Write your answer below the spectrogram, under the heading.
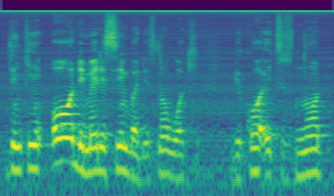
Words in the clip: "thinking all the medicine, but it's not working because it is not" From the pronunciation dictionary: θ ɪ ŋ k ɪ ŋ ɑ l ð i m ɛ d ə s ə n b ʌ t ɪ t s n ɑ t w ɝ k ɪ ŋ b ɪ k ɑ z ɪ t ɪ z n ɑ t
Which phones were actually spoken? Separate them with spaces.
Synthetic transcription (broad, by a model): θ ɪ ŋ k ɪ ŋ ɑ l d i m ɛ d ə s ə n b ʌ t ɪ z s n ɑ t w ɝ k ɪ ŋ b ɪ k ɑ ɪ t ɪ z n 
